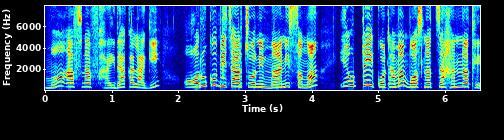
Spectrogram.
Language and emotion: Nepali, disgusted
